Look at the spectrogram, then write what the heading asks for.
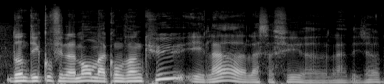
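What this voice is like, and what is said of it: Catalan accent speaking French. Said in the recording (French): “Vous n'avez pas le même accent? ... moi je suis catalan”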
